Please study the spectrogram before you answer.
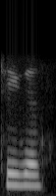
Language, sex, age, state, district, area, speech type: Bengali, female, 60+, West Bengal, Darjeeling, urban, conversation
